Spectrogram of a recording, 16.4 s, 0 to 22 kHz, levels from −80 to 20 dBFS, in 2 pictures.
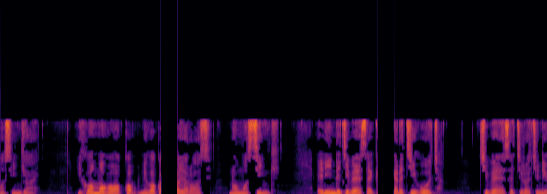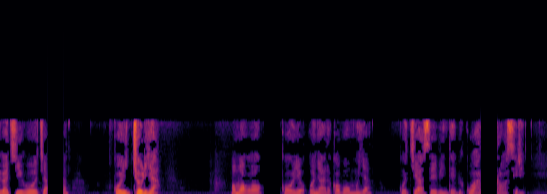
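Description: It's a speech recording, and the whole thing has that watery, swirly quality you get from heavy compression. Nothing comes through above about 8.3 kHz, so the top end is simply gone, and weak detail flickers in and out from frame to frame, smearing the consonant edges. That's most likely MP3 compression working on a starved bit budget, which fits a low rate somewhere around 32 kbps. The damage is plainly audible. On top of that there's a gap between chunks: 250 ms holes of silence at 2.41, 5.66, 8.91, 12.16 and 15.41 s. They land like clockwork every 3.25 s, which points to the audio being handled in 3-second chunks with a quarter-second of dead air left at each join, from padding or a player starting each chunk late. Nothing is missing, it just gets chopped up at a steady rhythm.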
